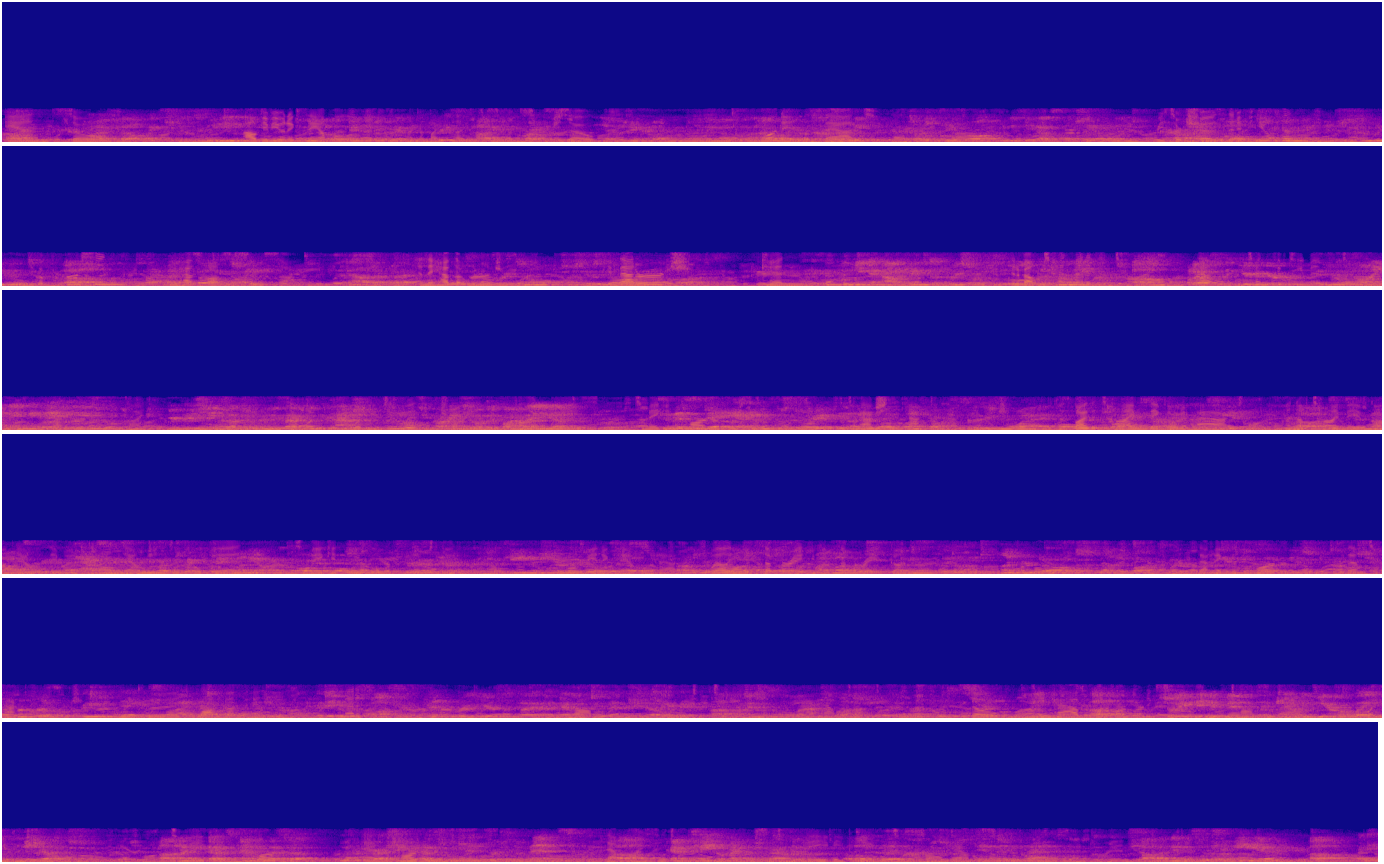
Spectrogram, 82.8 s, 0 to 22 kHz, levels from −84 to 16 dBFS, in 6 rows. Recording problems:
high frequencies cut off; noticeable; nothing above 5.5 kHz
chatter from many people; very loud; throughout; 5 dB above the speech

